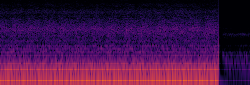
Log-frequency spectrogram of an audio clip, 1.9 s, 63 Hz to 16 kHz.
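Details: 2007 Dodge Nitro idling after its fuel pump was replaced a second time. A smooth, even low idle with a steady beat, under two seconds long; idles cleanly with no misfire.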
